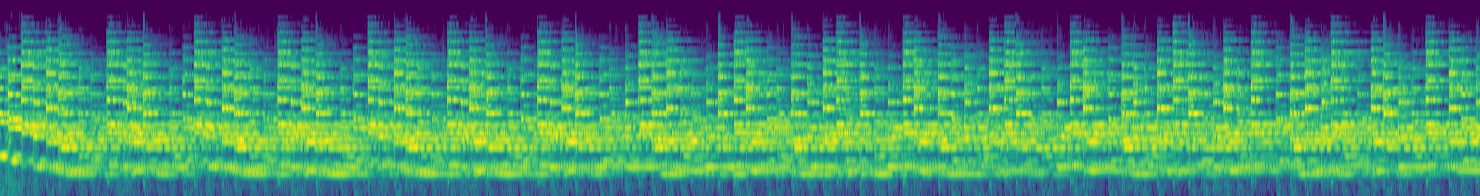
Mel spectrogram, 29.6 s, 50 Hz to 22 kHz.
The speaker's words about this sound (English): You might have heard that those were a light set of bells. Yes, they were the lightest ring of church bells there at Warden Hill in Cheltenham. And the tenor is half a hundredweight. They're in the key of C, and there are 6 bells.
